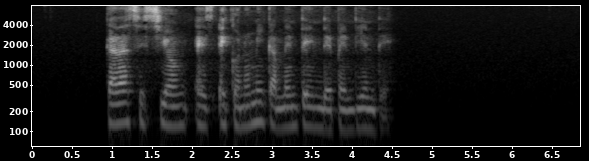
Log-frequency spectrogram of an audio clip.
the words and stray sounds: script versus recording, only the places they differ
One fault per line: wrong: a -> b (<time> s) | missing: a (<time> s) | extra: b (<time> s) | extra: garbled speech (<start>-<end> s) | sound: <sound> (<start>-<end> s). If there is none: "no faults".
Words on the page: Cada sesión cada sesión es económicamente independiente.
missing: cada sesión (2.0 s)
